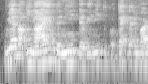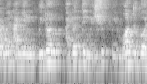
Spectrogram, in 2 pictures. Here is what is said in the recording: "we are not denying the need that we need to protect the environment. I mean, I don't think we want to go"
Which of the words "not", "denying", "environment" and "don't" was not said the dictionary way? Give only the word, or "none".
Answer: none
